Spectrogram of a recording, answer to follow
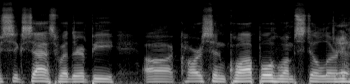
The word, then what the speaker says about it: Kvapil: You give guys an untraditional path to success, whether it be Carson Quapple, who I'm still learning how to pronounce his name.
